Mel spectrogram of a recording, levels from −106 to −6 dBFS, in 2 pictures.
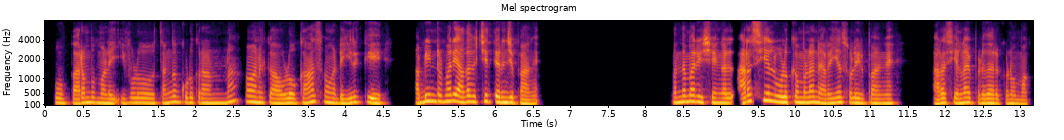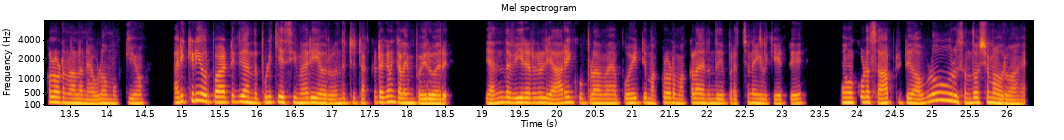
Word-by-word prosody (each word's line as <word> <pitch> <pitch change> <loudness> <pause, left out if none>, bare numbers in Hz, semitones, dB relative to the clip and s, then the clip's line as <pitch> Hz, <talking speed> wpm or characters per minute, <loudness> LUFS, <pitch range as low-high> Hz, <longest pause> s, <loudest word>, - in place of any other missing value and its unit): "ஓ, - - -1 0.2
பரம்புமலை 165 -1 +1
இவ்வளோ 170 +1 -2 0.2
தங்கம் 185 +4 -1
குடுக்கறான்னா, 160 +1 0 0.2
அவனுக்கு 180 -4 +1
அவளோ 155 +2 +2
காசு 200 +4 0
அவன்கிட்ட 160 -4 +1
இருக்கு!" 185 -2 +1 0.6
அப்படின்ற 220 +6 +3
மாரி, 225 +1 +3
அதை 195 - +1
வச்சே 205 +3 -1
தெரிஞ்சுப்பாங்க. 165 -8 +3 1.9
அந்த 190 +3 +3
மாரி 210 -1 +2
விஷயங்கள், 165 -3 +1 0.2
அரசியல் 230 +2 +1
ஒழுக்கம் 185 -1 +3
எல்லாம் 185 +1 +3
நெறைய 160 +3 +2
சொல்லி 165 -2 +1
இருப்பாங்க. 150 -1 -1 0.7
அரசியல்னா 165 +2 +1
இப்படித்தா 155 -1 0
இருக்கணும். 145 -2 -3
மக்களோட 180 +6 -1
நலன் 150 -2 +2
எவ்வளோ 145 +2 0
முக்கியம். 150 +1 -4 0.4
அடிக்கடி, 210 +6 -1
ஒரு 205 - 0
பாட்டுக்கு, 190 +2 +1
அந்தப் 165 -3 -1
புலிக்கேசி 185 -1 0
மாரி 170 +1 +3
அவர் 150 -1 +1
வந்துட்டு 155 +3 -2
டக்கு 155 +4 -6
டக்குன்னு 195 +2 +1
கேளம்பி 160 -1 +2
போயிருவாரு. 145 -1 +3 0.6
எந்த 175 +4 +1
வீரர்கள் 170 0 +1
யாரை 155 +6 0
கூப்பிடாம, 155 -2 -1 0.2
போயிட்டு 160 +1 -1
மக்களோட 165 +4 -3
மக்களா 160 +2 -2
இருந்து 150 0 0
பிரச்சனைகளைக் 150 0 -3
கேட்டு, 140 0 -4 0.6
அவங்க 175 0 +4
கூடச் 185 -1 -1
சாப்பிட்டுட்டு, 165 +1 -2
அவ்ளோ 200 +11 -1 0.2
ஒரு 210 - +2
சந்தோஷமா 170 0 +1
வருவாங்க. 135 -1 0
165 Hz, 135 wpm, -22 LUFS, 150-180 Hz, 1.9 s, அவங்க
